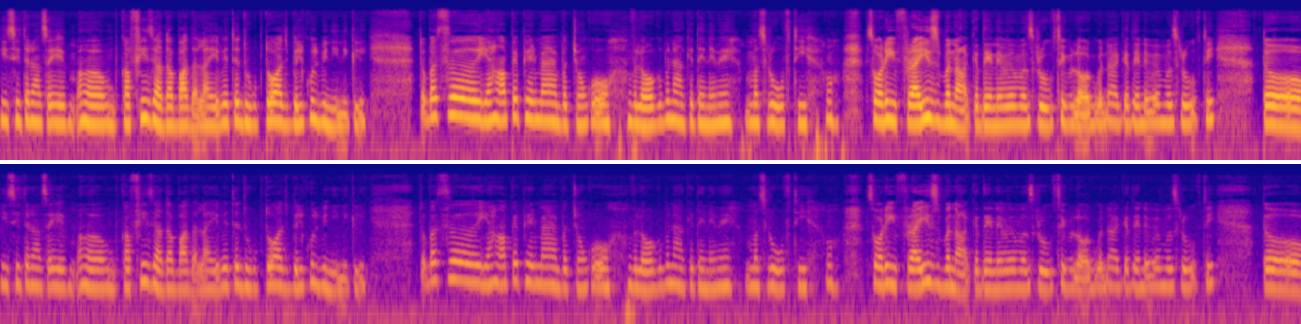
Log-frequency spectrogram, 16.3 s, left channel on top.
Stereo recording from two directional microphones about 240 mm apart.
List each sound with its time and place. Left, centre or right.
0.0 s a woman's voice: left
